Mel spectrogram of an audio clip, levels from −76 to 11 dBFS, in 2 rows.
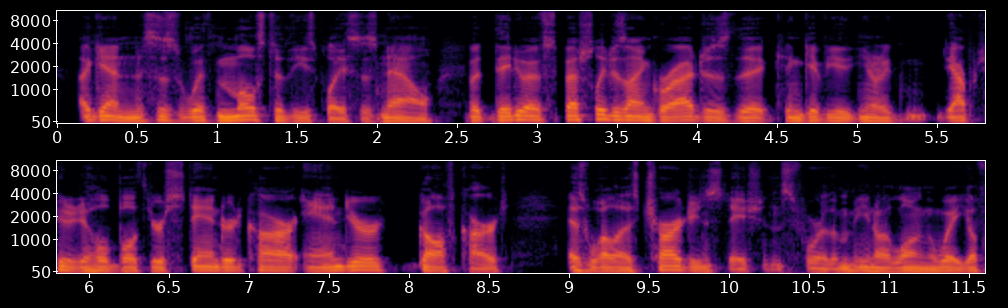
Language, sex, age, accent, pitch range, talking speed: English, male, 30-49, American, 85-105 Hz, 245 wpm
